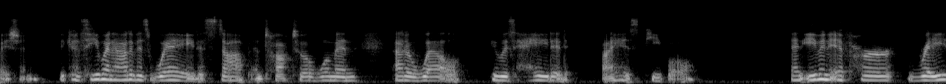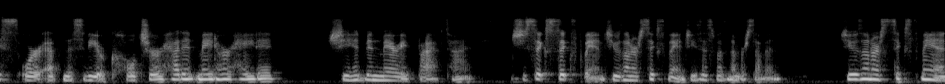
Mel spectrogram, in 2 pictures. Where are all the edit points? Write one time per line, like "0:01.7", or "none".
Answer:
0:14.6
